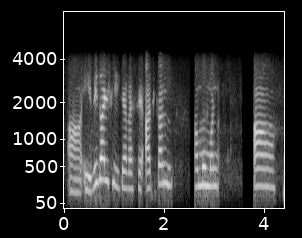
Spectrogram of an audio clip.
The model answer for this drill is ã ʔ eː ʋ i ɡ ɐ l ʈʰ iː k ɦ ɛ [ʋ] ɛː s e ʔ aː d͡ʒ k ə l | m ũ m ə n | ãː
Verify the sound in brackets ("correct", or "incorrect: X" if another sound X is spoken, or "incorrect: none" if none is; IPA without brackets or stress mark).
correct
